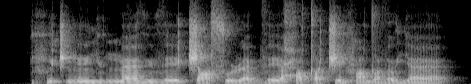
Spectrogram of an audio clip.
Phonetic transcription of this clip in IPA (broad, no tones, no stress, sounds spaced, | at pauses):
fʲ æ̃ t͡ʃ ŋ ẽ j y ŋ͡m æ ð y ð e t͡ʃ ɑ s u ɭ æ b ð e ħ ɯ tˤ y t͡ʃ e fʲ æ̃ dˤ y ð ɯ j æ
